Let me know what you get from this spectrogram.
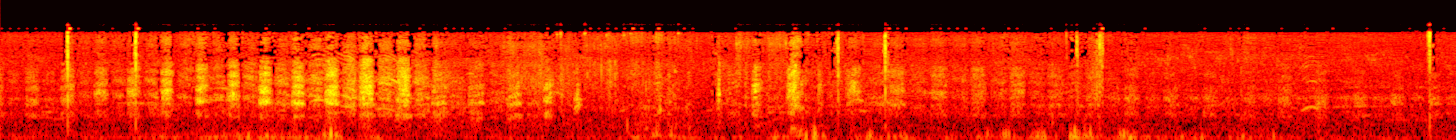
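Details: A trained Pit Bull panting rapidly, breathy huffs about four per second with sharp clicks and some faint voices in the background.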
